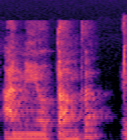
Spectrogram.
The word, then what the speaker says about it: Anni 80: Is it Ani 80? That came out in September? Yeah, it's an Italian title. Yes, it's Anni 80, Okay, any, perfect. Yeah, any thank 80. you. Yeah. But it's you pronounce it perfect.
